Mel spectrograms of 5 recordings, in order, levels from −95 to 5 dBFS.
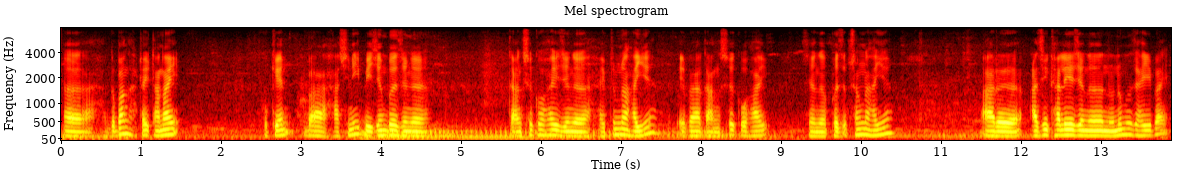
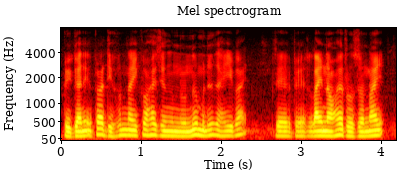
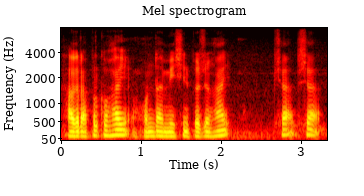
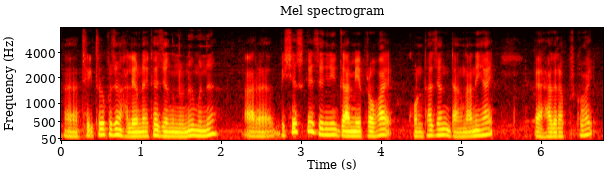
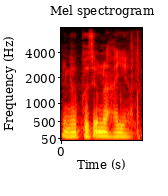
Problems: constant background noise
